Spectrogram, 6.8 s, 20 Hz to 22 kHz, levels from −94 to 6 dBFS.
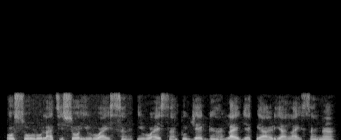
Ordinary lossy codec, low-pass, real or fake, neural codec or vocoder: none; 7.2 kHz; fake; vocoder, 22.05 kHz, 80 mel bands, WaveNeXt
